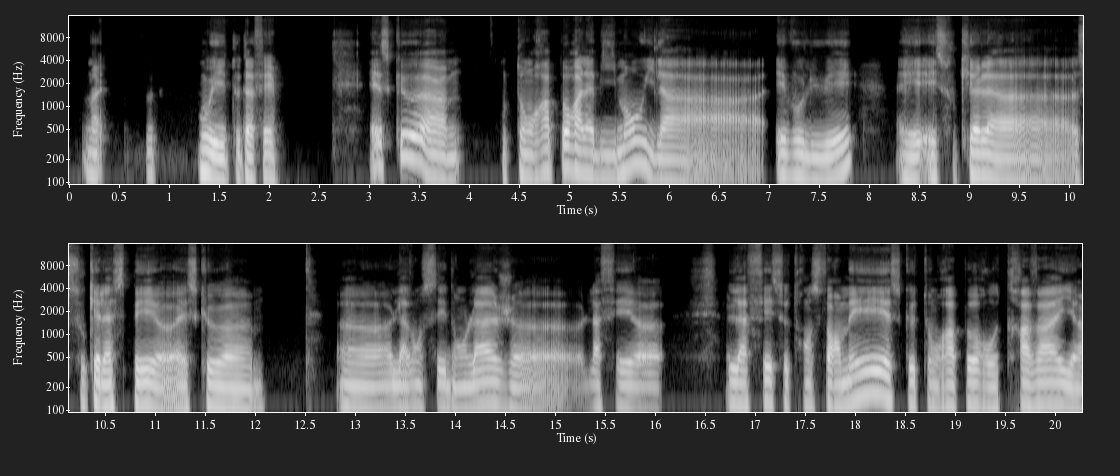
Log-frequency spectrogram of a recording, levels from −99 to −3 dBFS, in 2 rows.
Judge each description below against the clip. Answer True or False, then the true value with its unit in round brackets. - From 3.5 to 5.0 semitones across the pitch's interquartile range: False (2.4 semitones)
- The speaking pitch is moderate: False (110 Hz)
